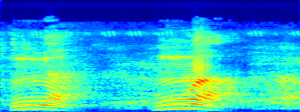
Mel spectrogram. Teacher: ओंठ बनेंगे लेकिन हवा नाक से निकलना चाहिए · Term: अनुनासिक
